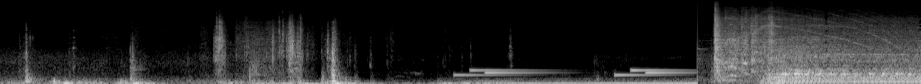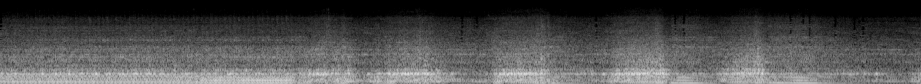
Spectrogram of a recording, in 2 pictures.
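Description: A 2021 Ford F-150 Tremor starts after a few mechanical clicks and chimes, its engine catching and settling into a steady loud idle, then rising and falling in revs as the truck pulls away.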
